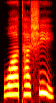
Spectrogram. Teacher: Pronounce it watashi with equal emphasis on each syllable.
